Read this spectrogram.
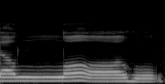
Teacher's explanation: لفظ اللہ کے لام کو زور دیں گے شدہ اور کھڑا زبر ہے ایک اختیار میں کھینچیں گے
